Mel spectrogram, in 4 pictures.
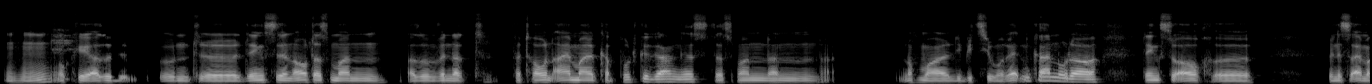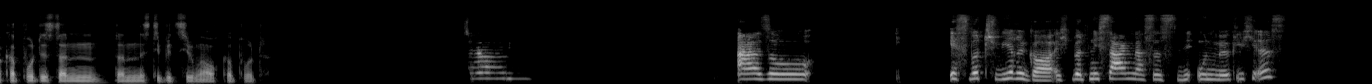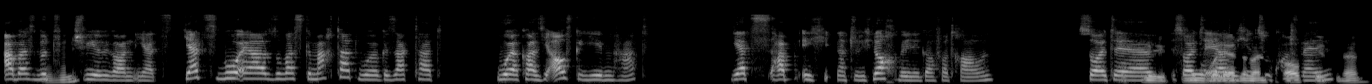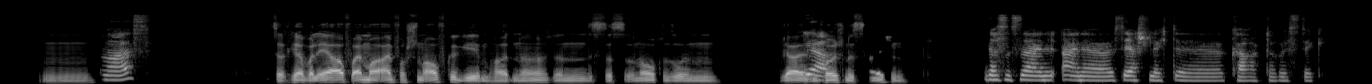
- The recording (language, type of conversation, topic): German, unstructured, Welche Rolle spielt Vertrauen in der Liebe?
- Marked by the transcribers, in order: other background noise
